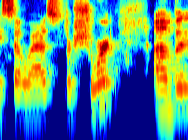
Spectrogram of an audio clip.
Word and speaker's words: psoas: of you know this so as it's spelled p-s-o-a-s so if you're looking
